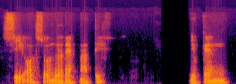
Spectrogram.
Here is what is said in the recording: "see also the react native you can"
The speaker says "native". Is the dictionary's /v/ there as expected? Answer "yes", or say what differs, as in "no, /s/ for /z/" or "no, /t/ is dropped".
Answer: no, /f/ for /v/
